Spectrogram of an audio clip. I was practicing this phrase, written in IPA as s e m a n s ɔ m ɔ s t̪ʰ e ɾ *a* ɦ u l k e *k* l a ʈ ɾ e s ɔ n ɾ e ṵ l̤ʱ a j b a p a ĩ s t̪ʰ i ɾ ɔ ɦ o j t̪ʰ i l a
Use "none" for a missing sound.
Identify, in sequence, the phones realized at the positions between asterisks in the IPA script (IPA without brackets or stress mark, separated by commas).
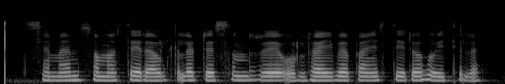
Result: a, none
